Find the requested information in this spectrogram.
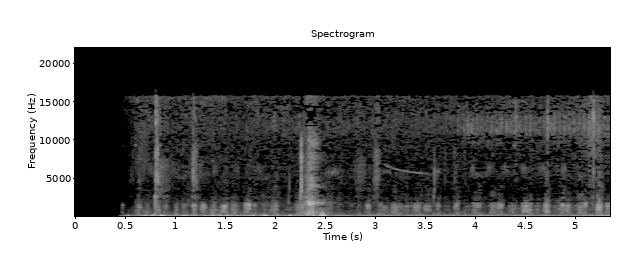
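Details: Puppies playing together, heard as rapid rhythmic panting with soft thuds and scuffling, after a brief silent start.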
